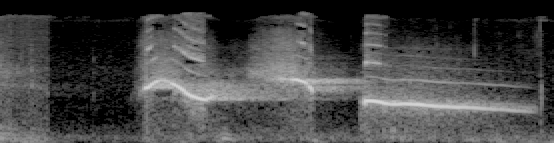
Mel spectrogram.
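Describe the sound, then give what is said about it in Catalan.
A name whistled in Silbo Gomero, the whistled language of La Gomera: three loud whistled phrases with rising and falling glides, the last a long tone that slowly drops, heard alone with no talking. “Lo mismo que decimos hablando, lo decimos silbando.”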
